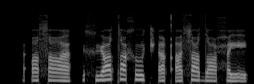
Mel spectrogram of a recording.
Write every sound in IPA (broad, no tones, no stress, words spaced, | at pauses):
ʔasˤa | xʉː tˤʉxo t͡ʃʼæqʼasʉ dˤɛɪ̯ħe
